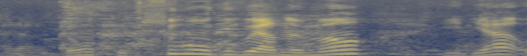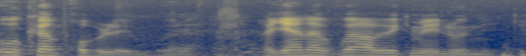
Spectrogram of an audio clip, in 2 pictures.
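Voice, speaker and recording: A man talks at a fairly high pitch, his pitch swinging very widely. His loudness rises and falls sharply, with long, frequent pauses. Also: moderate pace. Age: 80s+. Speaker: cooperative president. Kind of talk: group discussion.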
